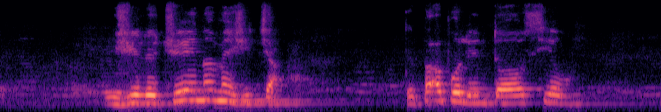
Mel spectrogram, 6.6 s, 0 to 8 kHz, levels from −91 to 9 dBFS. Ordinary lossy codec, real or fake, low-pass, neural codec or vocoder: Opus, 32 kbps; real; 7.2 kHz; none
